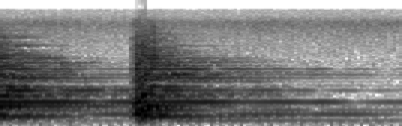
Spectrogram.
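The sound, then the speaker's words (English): A C chord strummed once on a five-string instrument tuned with a C bass string and a high G fifth string, one bright full strum that rings on with sustained tones slowly fading. “And if you fret a C chord with your left hand, it should sound like this when you strum it.”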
